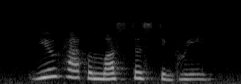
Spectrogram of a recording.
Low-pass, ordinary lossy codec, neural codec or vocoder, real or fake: 7.2 kHz; Opus, 24 kbps; codec, 16 kHz, 0.7 kbps, FocalCodec; fake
